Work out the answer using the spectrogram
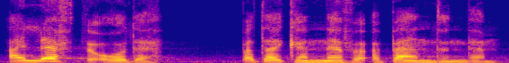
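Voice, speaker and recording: In this video game performance, a woman's lowish, near-everyday voice moves at a moderate pace. She plays a proud and devout female warrior whose delivery is formal, firm, and resolute.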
